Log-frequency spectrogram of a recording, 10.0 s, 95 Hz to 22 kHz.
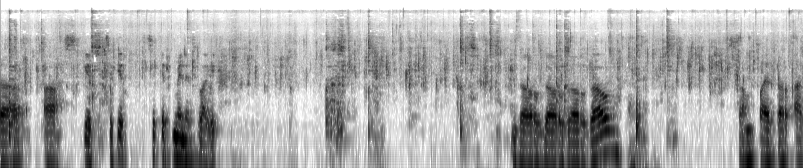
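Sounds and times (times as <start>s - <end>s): metal spatula scraping wok: 0.0s - 1.7s, 2.5s - 9.1s
food sizzling in hot oil: 0.0s - 10.0s.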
